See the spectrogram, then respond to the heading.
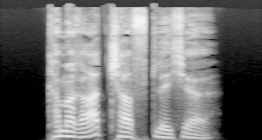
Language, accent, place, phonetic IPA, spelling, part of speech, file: German, Germany, Berlin, [kaməˈʁaːtʃaftlɪçə], kameradschaftliche, adjective, De-kameradschaftliche.ogg
- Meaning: inflection of kameradschaftlich: 1. strong/mixed nominative/accusative feminine singular 2. strong nominative/accusative plural 3. weak nominative all-gender singular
